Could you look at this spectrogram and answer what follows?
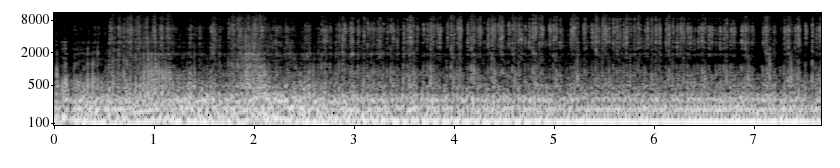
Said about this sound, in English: Would you start it up for us? Sure. All right, here we go. So we got a four barrel cooking, and let's get to the back and listen to the rumble.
